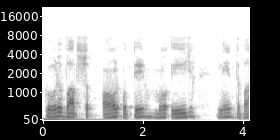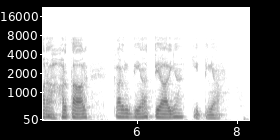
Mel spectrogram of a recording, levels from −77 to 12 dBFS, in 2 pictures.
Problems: background conversations at intervals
